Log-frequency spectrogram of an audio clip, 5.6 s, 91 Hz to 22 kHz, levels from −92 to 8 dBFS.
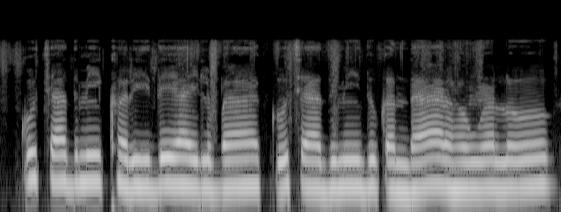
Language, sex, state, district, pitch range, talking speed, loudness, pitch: Bhojpuri, male, Uttar Pradesh, Gorakhpur, 170-185 Hz, 105 wpm, -20 LUFS, 175 Hz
